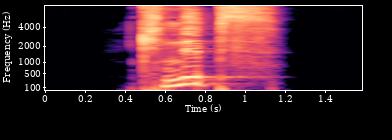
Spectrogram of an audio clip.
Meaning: 1. singular imperative of knipsen 2. first-person singular present of knipsen
- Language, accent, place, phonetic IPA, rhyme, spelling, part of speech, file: German, Germany, Berlin, [knɪps], -ɪps, knips, verb, De-knips.ogg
